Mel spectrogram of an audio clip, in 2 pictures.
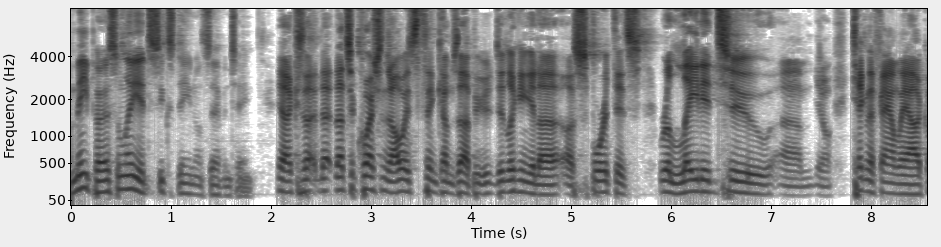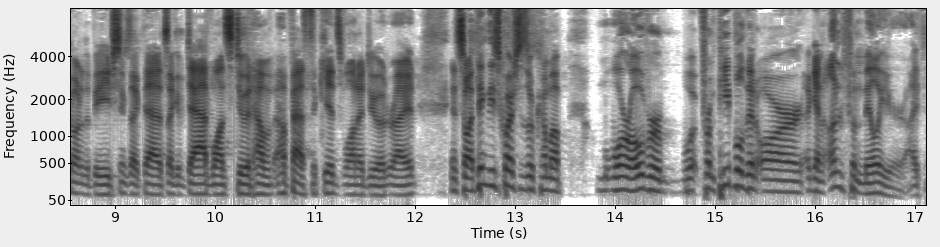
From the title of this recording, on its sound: (LIVE) Electrify Expo - Miami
